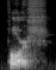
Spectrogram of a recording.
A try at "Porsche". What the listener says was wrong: No, it's Porsche. Pronounce the E. It's German.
